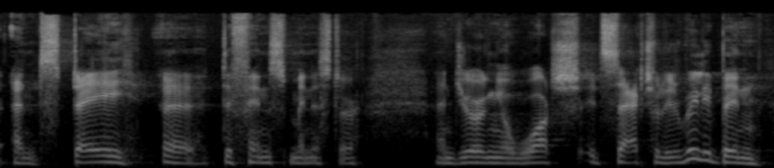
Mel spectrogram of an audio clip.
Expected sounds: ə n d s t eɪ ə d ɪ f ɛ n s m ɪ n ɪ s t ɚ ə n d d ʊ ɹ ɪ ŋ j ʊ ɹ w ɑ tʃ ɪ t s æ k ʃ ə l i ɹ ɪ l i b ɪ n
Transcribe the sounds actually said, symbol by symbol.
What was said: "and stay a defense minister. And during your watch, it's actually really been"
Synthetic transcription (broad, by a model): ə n s t eɪ ə d ɪ f ɛ n s m ɪ n ɪ s t ɚ ə n d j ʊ ɹ ɪ ŋ j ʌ ɹ w ɑ tʃ ɪ t s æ k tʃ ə l i ɹ ɪ l i b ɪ n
